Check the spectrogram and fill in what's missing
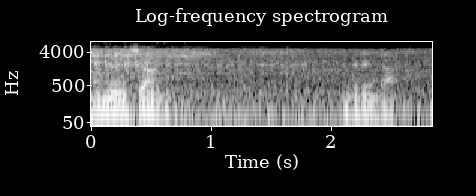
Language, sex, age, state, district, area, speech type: Kannada, male, 30-45, Karnataka, Shimoga, rural, spontaneous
